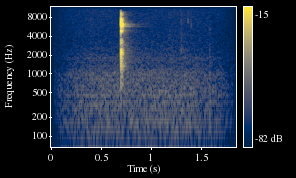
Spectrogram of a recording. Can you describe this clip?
Tea Cups Clinking quiet and soft
Tea cups clinking together. Recorded with an H4N recorder in my dorm room.
clink, tea-cups, water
